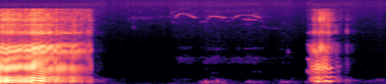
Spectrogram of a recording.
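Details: Pet cat snoring: a rough, buzzy, rapidly pulsing snore lasting about a second, a pause with faint soft rustles, then a shorter, quieter snore.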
